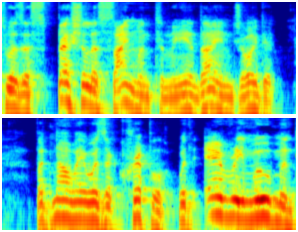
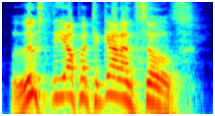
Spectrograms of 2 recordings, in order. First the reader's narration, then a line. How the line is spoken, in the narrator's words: the voice of the second mate boomed out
